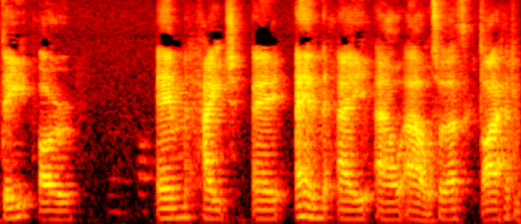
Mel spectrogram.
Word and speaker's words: Domhnall: If people would know how that same spelled, it's Domhnall.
